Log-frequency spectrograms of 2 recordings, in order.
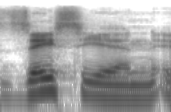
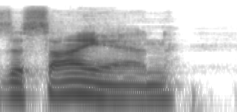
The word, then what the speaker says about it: Zacian: I mean, even in the latest generation, just the other day, somebody proposed to me that it should not be pronounced Zacian. It should be pronounced Zacian, because it would be cyan and magenta.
